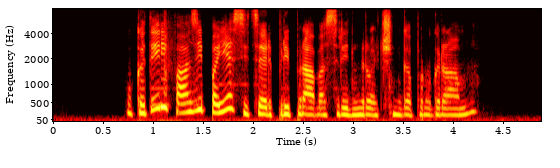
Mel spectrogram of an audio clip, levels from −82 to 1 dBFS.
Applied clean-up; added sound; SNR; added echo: neural diffusion model UNIVERSE++.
